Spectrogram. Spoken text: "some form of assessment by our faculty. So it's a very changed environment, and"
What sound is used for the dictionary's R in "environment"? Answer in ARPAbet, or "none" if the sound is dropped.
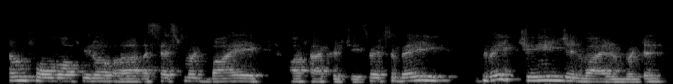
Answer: R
